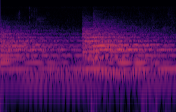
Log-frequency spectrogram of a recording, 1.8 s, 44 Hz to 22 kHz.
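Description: Church bells ring loudly on a Sunday morning in Ålesund, Norway, from a fresco-decorated church with stained glass, rebuilt after the 1905 fire; a sustained, resonant peal swells with a fresh strike partway through, with no voices.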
